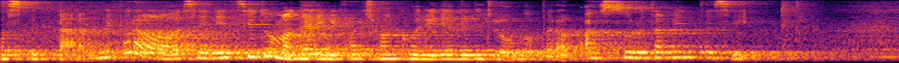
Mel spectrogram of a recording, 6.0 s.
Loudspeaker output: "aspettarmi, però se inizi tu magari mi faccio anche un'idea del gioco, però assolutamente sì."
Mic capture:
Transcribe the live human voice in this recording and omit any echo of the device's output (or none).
none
